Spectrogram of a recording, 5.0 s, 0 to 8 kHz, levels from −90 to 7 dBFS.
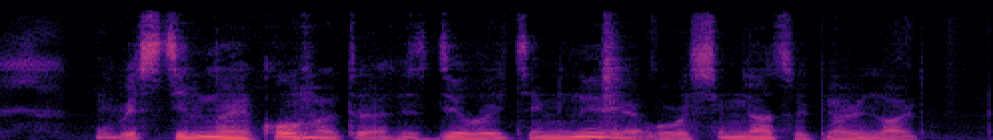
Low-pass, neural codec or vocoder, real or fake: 7.2 kHz; codec, 16 kHz, 1 kbps, FunCodec, trained on LibriTTS, 50 frames a second; fake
